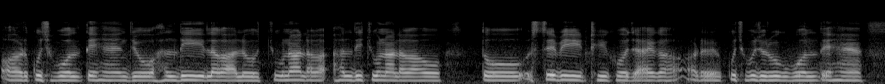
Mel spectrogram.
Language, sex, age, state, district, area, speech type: Urdu, female, 45-60, Bihar, Khagaria, rural, spontaneous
